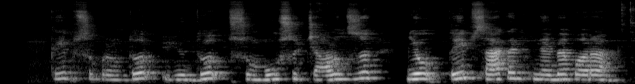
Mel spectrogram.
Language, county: Lithuanian, Vilnius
